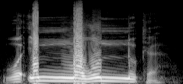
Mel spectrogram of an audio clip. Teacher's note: Noon mushadda, so you have to do 2 haraka long.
